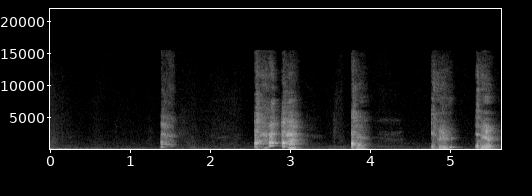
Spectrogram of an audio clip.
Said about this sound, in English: Yeah, go ahead. Cough the other way.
